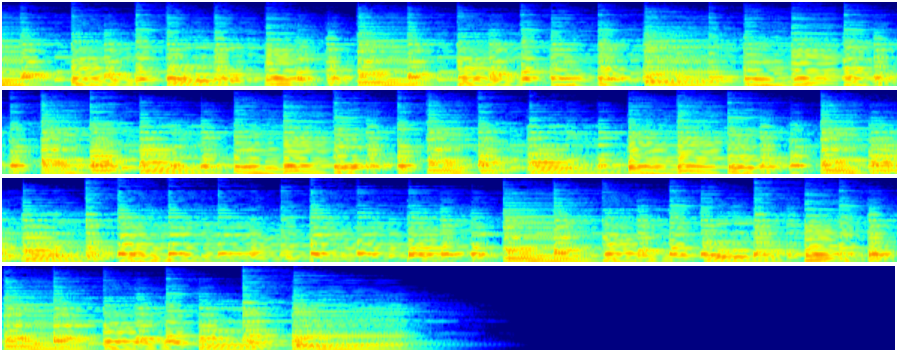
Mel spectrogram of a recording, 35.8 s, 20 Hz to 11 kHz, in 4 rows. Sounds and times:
Music: 0:00.0 - 0:32.0.

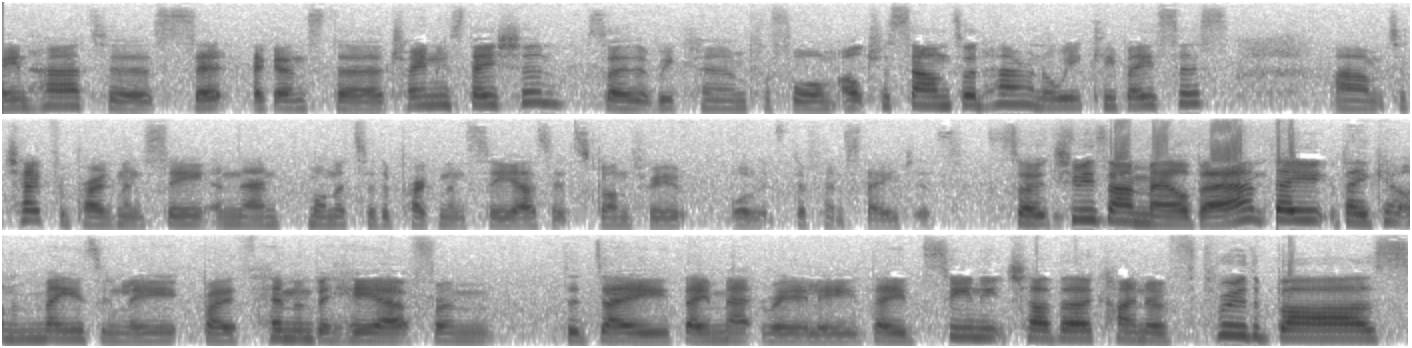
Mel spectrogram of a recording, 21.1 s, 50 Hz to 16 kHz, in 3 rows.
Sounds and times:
Speech: 0:00.0 - 0:06.1, 0:06.7 - 0:21.1.

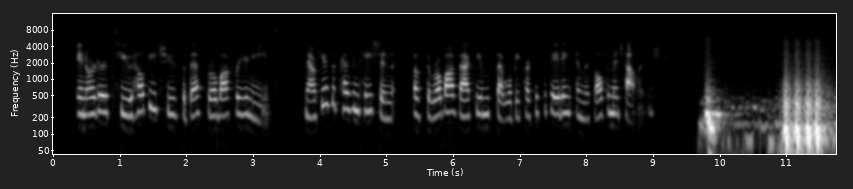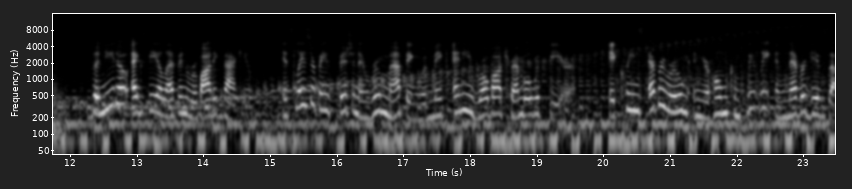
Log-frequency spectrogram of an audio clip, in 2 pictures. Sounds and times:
Speech: 0:00.4 - 0:09.2, 0:12.4 - 0:23.4
Music: 0:10.1 - 0:11.0, 0:11.8 - 0:23.4.

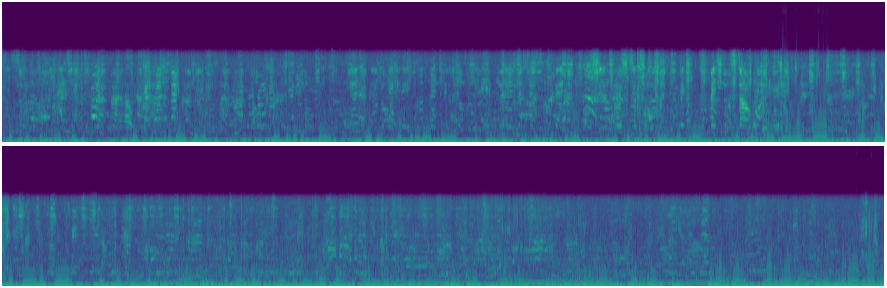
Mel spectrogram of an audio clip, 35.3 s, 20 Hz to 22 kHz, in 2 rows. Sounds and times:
Music: 0:00.0 - 0:35.3
Speech: 0:00.0 - 0:35.3.

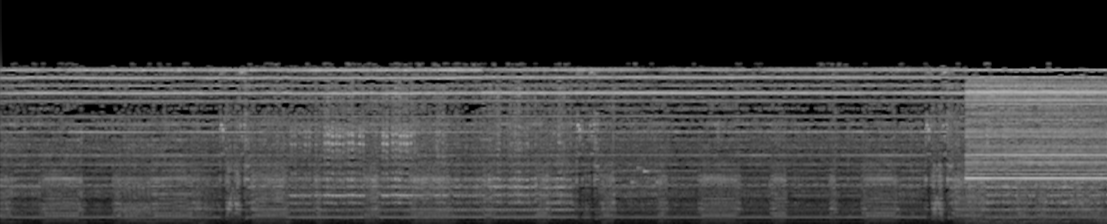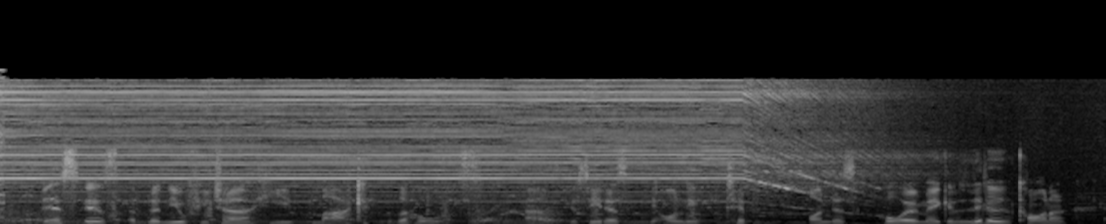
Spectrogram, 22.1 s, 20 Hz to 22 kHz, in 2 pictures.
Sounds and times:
Hum: 0:00.0 - 0:20.8
Mains hum: 0:00.0 - 0:22.1.

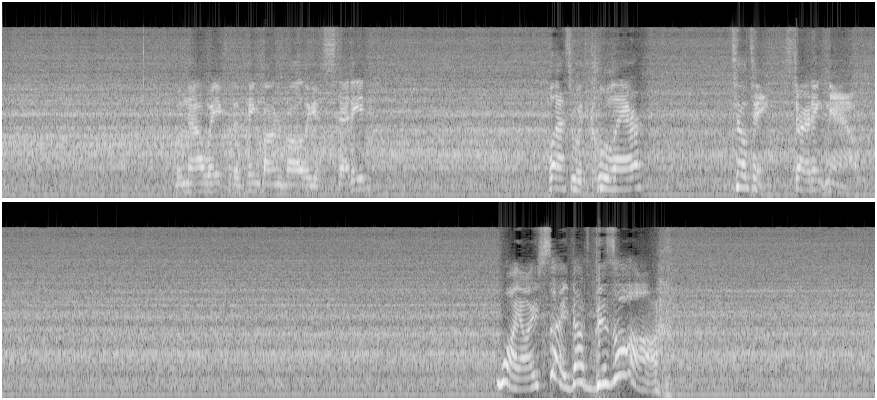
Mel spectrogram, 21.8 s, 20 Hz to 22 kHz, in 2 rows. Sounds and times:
Speech: 0:02.2 - 0:04.6, 0:06.8 - 0:08.0, 0:09.1 - 0:10.8, 0:17.1 - 0:19.3.

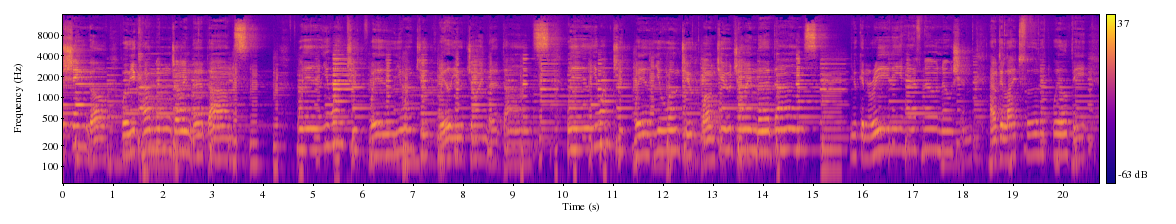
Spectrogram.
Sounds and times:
Music: 0:00.0 - 0:20.7.

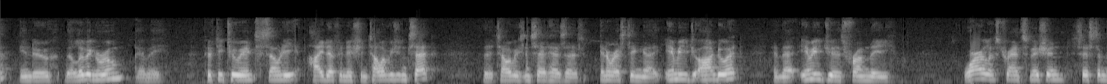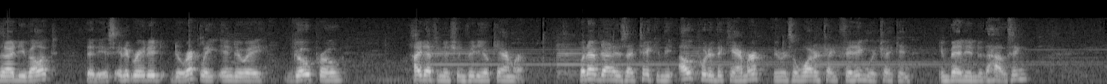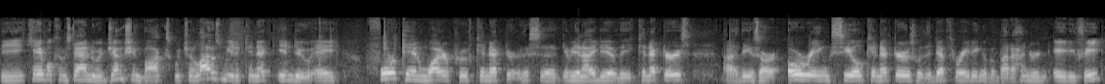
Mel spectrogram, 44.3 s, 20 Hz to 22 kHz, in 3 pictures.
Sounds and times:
Speech: 0:00.0 - 0:12.0, 0:12.8 - 0:19.4, 0:20.2 - 0:21.8, 0:22.5 - 0:28.5, 0:29.5 - 0:44.2.

